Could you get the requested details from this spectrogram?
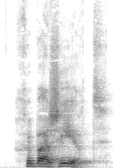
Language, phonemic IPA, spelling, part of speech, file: Dutch, /ɣəbaˈsert/, gebaseerd, verb / adjective, Nl-gebaseerd.ogg
- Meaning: past participle of baseren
